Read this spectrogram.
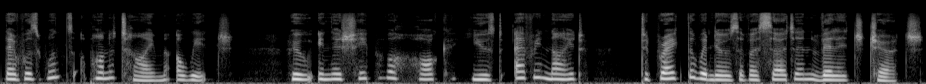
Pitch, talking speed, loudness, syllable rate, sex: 235 Hz, 175 wpm, -19 LUFS, 4.6 syllables/s, female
